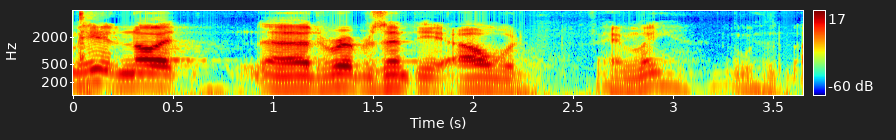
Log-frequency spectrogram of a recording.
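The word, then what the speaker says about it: Alward: So I'm here tonight to represent the Alwood family, with A-L-W-A-R-D. Everybody has difficulty pronouncing it, but it is Alwood.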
